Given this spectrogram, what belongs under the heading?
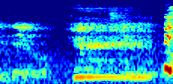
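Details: Infant sneeze: a brief voiced burst ending in a sharp sneeze-like release, followed by the baby's laughter.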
